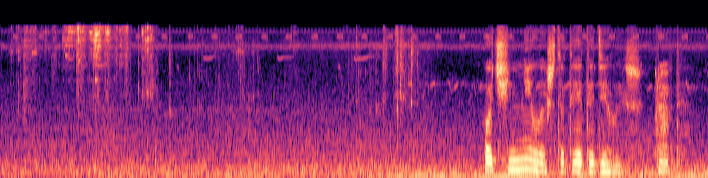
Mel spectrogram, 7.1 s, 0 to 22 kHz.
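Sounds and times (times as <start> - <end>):
car keys jangling: 0.0 - 2.7, 3.4 - 4.2
speech: 4.8 - 6.9.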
